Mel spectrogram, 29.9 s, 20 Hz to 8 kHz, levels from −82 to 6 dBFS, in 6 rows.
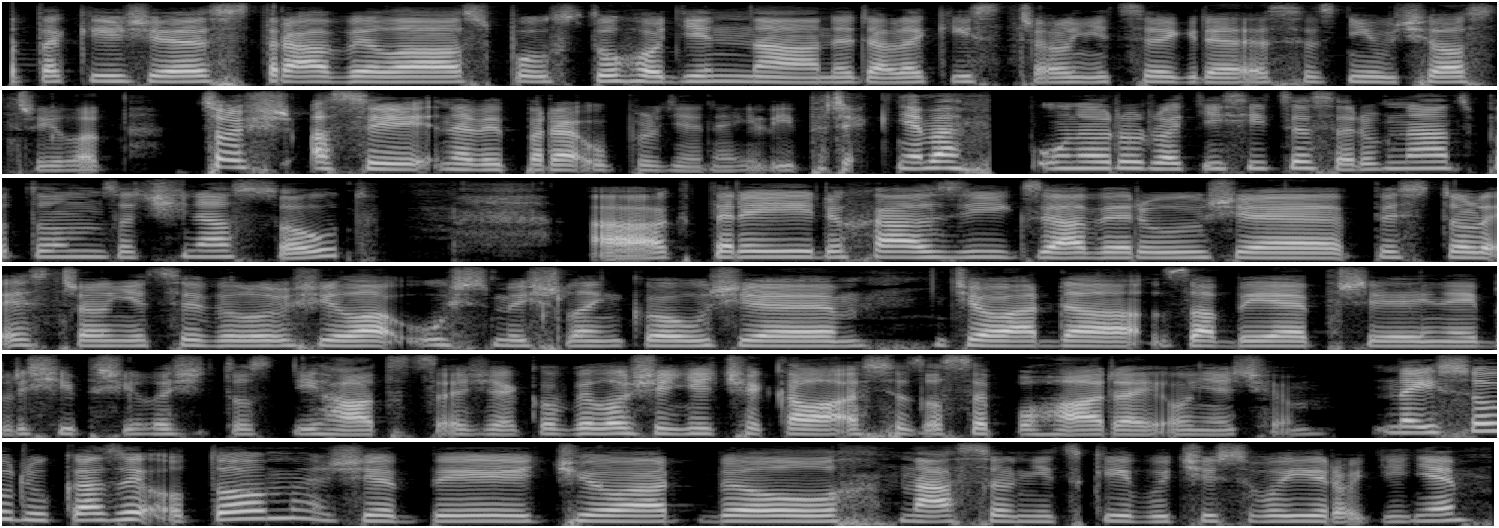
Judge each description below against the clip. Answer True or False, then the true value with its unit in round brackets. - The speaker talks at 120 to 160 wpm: True (135 wpm)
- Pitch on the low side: False (185 Hz)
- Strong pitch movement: False (2.5 semitones)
